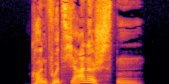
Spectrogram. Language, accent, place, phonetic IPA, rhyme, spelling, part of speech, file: German, Germany, Berlin, [kɔnfuˈt͡si̯aːnɪʃstn̩], -aːnɪʃstn̩, konfuzianischsten, adjective, De-konfuzianischsten.ogg
- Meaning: 1. superlative degree of konfuzianisch 2. inflection of konfuzianisch: strong genitive masculine/neuter singular superlative degree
